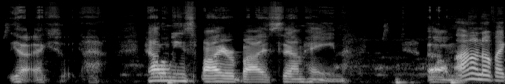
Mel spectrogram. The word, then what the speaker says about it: Samhain: But holiday is rooted in an annual Celtic pagan festival called Samhain, pronounced Samhain.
